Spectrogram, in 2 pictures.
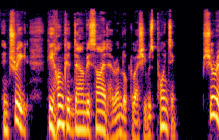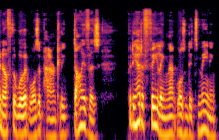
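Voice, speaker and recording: A man's voice: mid-range voice, animated, normal speed, a little mellow, slightly rough. A man reading his own short story as a scripted narration.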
